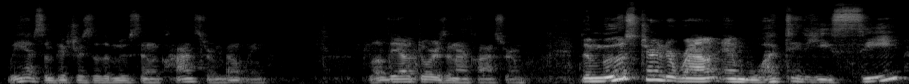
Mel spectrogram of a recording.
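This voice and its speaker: A man reading a picture book aloud to young children like a teacher, in an expressive, dramatic way with chatty asides. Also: mid-range voice, a little slow, reverberant.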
